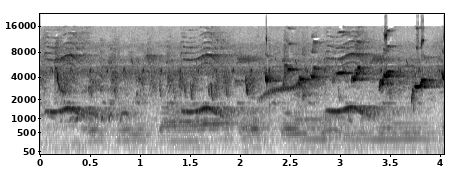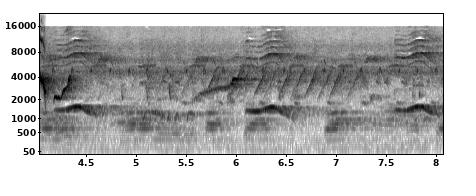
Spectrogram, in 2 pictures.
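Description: A busy chorus of birdsong: many quick chirps and whistles, with a harsher squawking call that rises and falls and repeats about every one and a half seconds.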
